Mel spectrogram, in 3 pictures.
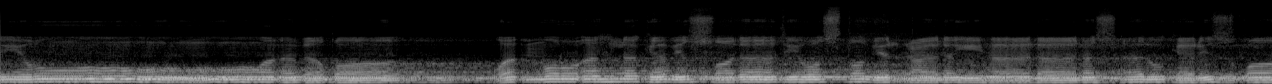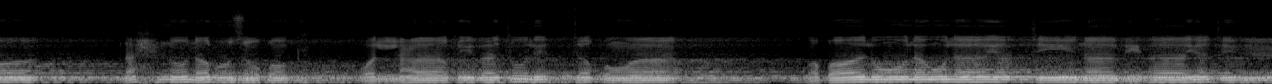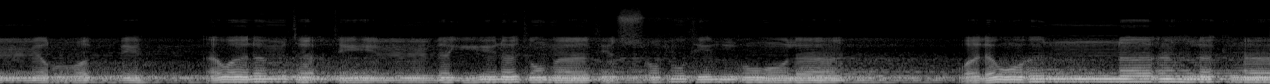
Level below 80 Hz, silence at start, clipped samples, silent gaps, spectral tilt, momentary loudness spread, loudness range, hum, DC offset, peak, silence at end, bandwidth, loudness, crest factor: -60 dBFS; 0 s; under 0.1%; none; -8 dB/octave; 10 LU; 4 LU; none; under 0.1%; -10 dBFS; 0 s; 12.5 kHz; -25 LUFS; 14 dB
